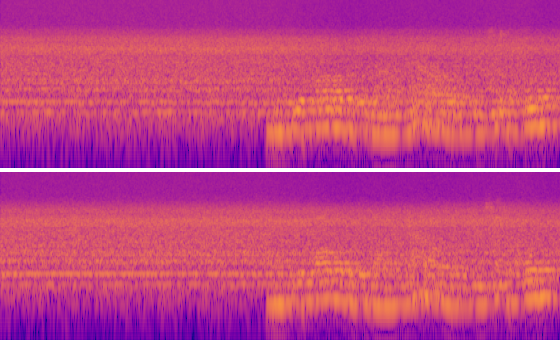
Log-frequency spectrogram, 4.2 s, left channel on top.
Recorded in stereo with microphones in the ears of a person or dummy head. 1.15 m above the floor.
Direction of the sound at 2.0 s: 50° right (ahead or behind).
